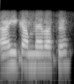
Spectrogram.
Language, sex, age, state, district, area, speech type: Punjabi, female, 45-60, Punjab, Mohali, urban, conversation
